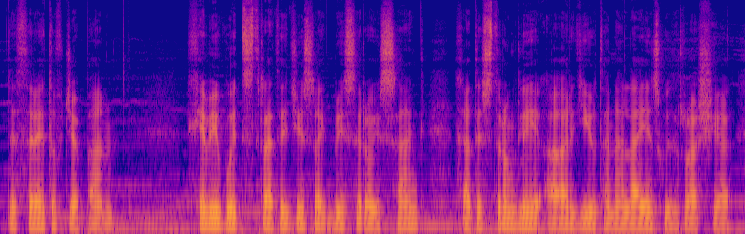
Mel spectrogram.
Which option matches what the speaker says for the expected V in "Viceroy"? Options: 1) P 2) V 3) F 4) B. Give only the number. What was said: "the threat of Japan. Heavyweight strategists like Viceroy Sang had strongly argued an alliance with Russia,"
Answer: 4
